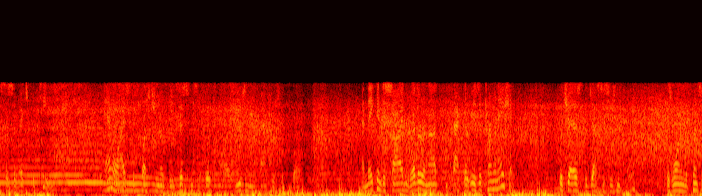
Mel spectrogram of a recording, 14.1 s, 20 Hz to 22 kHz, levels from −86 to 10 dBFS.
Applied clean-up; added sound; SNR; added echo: none; Traffic noise, roadway noise; -5 dB; none.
